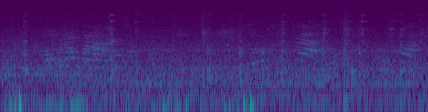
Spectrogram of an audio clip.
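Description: A plastic washing-machine inlet hose connector being fitted onto a kitchen faucet: a few soft knocks and small ticks from the handling, with faint voices in the background.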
